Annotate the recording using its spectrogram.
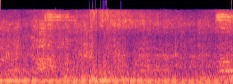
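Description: Hip hop track playing loud over a club sound system, with a deep bass note held steady under it.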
